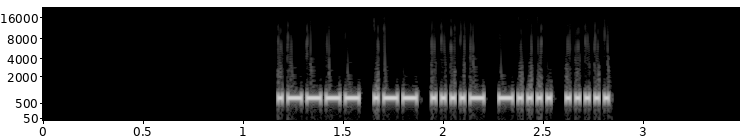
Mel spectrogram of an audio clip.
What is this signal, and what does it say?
Morse code, heard as a keyed tone, about 52 wpm, 700 Hz. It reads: 1W465
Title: Five Challenging Letter-Number Combinations 50wpm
